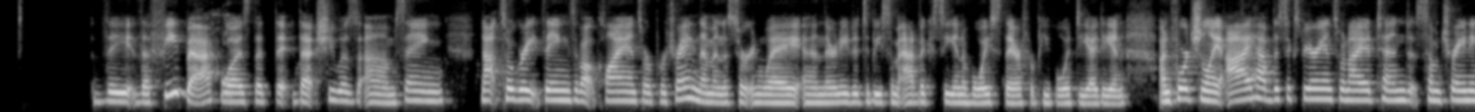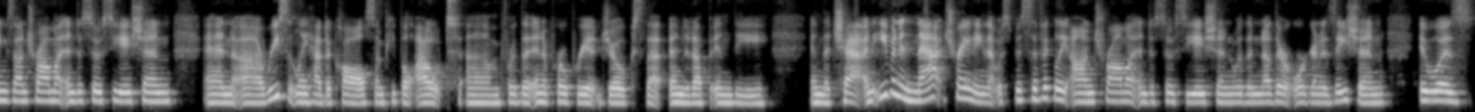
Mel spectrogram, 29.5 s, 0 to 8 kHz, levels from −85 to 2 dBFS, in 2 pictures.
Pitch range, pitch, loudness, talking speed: 175-215 Hz, 190 Hz, -19 LUFS, 190 wpm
